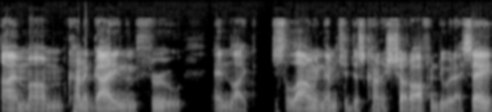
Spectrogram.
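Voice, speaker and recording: In a very clean recording with a silent background, a man speaks with an American accent. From New York City, Queens. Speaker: fitness coach. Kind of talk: podcast interview. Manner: fast.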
